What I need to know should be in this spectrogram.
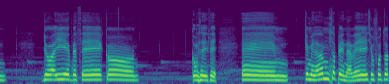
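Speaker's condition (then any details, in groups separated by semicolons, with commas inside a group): Down syndrome; intellectual disability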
